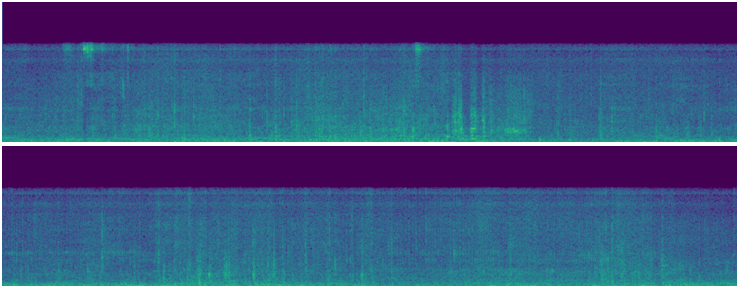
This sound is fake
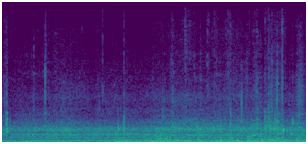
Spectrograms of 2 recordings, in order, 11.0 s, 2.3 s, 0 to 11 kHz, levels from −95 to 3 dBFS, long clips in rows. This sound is real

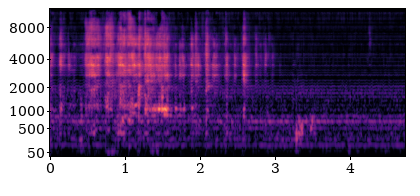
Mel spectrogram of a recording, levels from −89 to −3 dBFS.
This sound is fake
